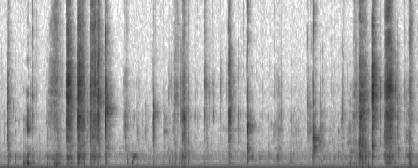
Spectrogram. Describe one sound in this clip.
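Fingers squelch through soft dough and thick soup.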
